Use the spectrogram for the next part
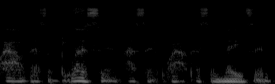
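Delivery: awed hush. Retold or imitated. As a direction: whisper it in wonder. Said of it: "I became overjoyed".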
